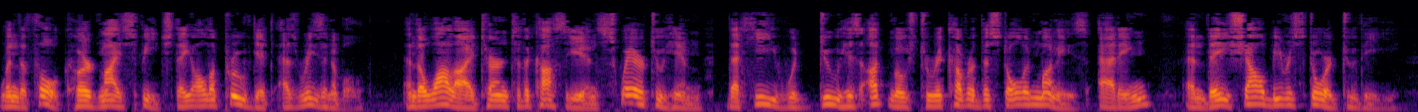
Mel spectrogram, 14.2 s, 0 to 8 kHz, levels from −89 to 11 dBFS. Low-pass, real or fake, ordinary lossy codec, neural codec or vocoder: 7.2 kHz; real; MP3, 24 kbps; none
